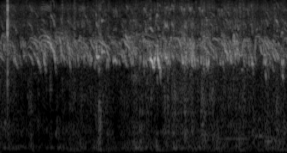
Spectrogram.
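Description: Small chicks in a home setting, young birds recovering from diarrhoea, cheep in a continuous high-pitched chorus of overlapping peeps, fairly close and steady throughout with no talking.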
